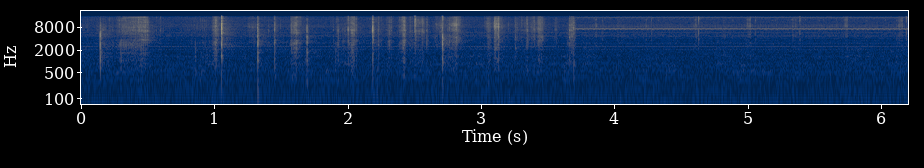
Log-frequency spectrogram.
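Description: A quick run of small, crisp clicks and crinkles in the first three seconds, loudest about a second in and again near three seconds: a paper tissue being handled and small scissors snipping the yarn fur of a polymer clay miniature dog. A faint steady high whine starts about halfway through and holds.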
